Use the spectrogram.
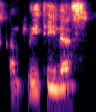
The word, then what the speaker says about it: completeness: You wouldn't pronounce the E like that, but yeah, completeness. Yep. It's probably Another- hurting the English teacher. What? It's This hurting is the English. yet another dumb word in the English language. I'm not gonna like Completeness. argue. No, English is a really stupid language, but completeness, horrible. we don't pronounce the second E.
